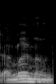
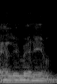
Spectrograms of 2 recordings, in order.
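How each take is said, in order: First: The word is said a non-Australian way. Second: The word is said the Australian way. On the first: "but aluminum fence business" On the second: "We pronounce it in Australia aluminium"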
